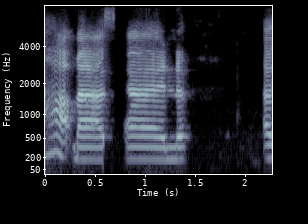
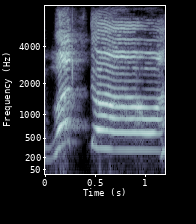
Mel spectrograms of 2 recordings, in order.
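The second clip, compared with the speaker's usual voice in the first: loud, high imagined battle cry; hammed-up excited holler; pumped-up cheer; 7 semitones higher, 9 dB louder than usual. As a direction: yell it as if charging at the feast. Imagined cheer at seeing the pie.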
